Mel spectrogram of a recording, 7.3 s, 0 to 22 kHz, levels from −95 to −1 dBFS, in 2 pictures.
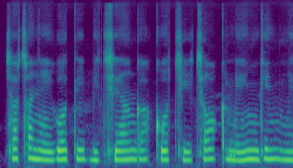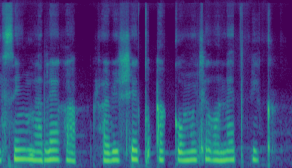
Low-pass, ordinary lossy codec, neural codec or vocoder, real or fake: none; none; codec, 44.1 kHz, 2.6 kbps, SNAC; fake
